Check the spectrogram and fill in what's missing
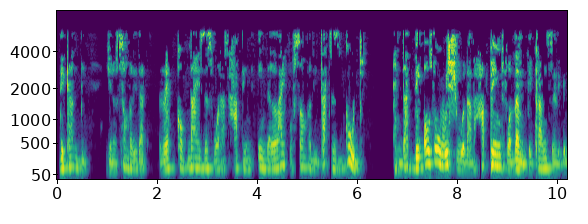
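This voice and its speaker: A man's voice: fairly low pitch, breathy edge, no room sound, dull audio. A man with a West African accent preaching a teaching sermon, repeating phrases and checking that his listeners understand.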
